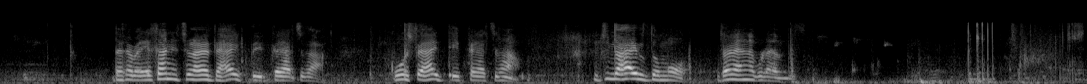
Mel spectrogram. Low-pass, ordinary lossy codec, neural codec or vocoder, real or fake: 7.2 kHz; none; codec, 16 kHz, 1 kbps, X-Codec, HuBERT features, trained on balanced general audio; fake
